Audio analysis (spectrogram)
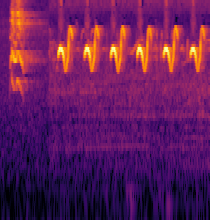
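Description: Yellow-naped woodpecker calling: one harsh opening note followed by six evenly spaced, sharp rising chirps, loud and close with no other sounds.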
